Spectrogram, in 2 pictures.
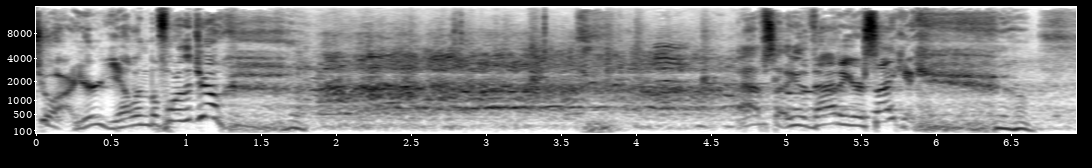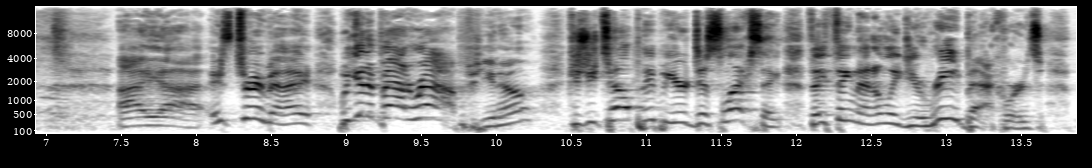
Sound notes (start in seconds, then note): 1.6 audience laughing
